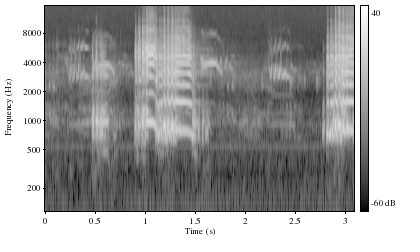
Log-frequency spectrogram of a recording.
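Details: Resting Eurasian cranes at Hula Nature Reserve, Israel, on a live camera: a few strong, harmonic bugling calls, one long trumpeting note in the middle and another starting at the end, with quieter calls between.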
